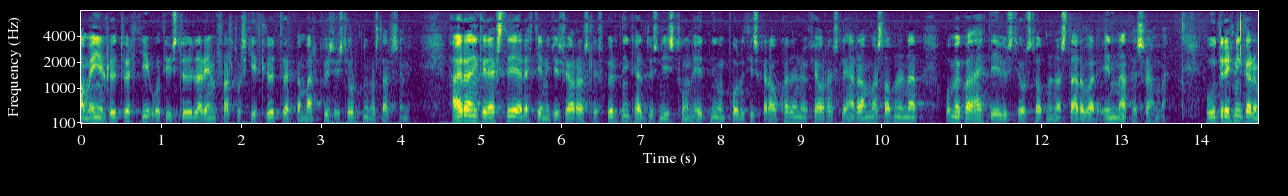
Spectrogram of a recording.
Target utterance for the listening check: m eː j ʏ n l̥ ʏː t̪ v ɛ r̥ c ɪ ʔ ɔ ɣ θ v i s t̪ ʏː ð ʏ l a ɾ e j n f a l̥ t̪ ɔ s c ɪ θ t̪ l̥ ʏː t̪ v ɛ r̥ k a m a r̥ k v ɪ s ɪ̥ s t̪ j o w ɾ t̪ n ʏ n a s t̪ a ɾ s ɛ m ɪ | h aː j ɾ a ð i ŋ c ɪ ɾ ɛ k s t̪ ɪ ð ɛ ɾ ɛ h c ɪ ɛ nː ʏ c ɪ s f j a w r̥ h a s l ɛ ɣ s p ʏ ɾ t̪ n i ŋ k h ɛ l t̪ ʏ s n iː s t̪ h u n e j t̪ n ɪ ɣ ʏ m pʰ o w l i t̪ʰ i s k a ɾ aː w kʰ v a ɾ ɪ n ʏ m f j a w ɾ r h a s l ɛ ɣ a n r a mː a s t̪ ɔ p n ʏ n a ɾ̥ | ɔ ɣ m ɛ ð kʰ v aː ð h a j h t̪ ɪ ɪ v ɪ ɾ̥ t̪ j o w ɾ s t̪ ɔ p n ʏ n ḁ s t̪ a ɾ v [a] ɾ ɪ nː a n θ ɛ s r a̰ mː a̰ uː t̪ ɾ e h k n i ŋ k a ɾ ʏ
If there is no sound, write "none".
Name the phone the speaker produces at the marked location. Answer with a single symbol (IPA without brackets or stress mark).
a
